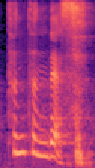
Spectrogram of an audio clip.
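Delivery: put-on slow Korean with a light Japanese accent. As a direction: say it the way a Japanese speaker would. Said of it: "이거 말해요".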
